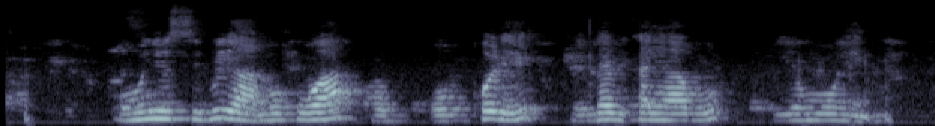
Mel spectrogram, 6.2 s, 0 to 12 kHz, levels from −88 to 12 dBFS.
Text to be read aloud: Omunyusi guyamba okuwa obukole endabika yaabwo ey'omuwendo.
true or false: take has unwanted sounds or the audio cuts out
false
